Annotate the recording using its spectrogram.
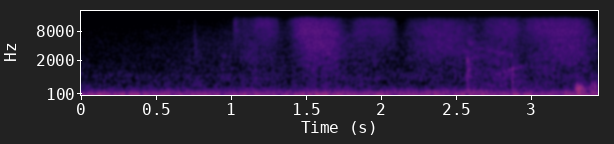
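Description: Clothing rustles close by as a young girl moves.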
